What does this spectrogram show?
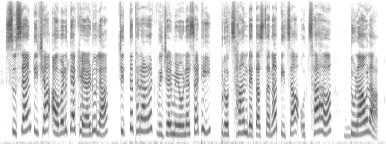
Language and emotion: Marathi, happy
